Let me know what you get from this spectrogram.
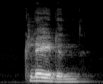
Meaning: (verb) 1. to dress 2. to fit someone, to suit someone (of a piece of clothing); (noun) plural of kleed
- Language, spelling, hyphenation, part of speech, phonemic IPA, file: Dutch, kleden, kle‧den, verb / noun, /ˈkleːdə(n)/, Nl-kleden.ogg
